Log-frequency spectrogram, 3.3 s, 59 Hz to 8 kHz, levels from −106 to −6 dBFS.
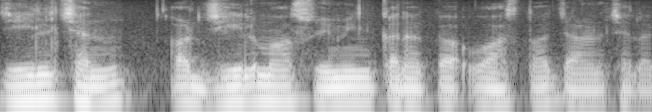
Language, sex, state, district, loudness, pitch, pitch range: Garhwali, male, Uttarakhand, Uttarkashi, -17 LUFS, 90 Hz, 85-95 Hz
